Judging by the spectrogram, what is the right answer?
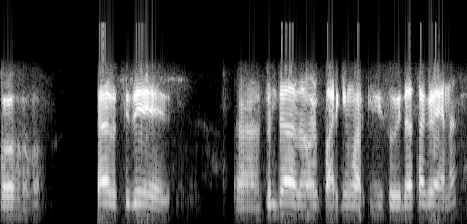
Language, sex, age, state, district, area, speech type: Marathi, male, 18-30, Maharashtra, Washim, rural, conversation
